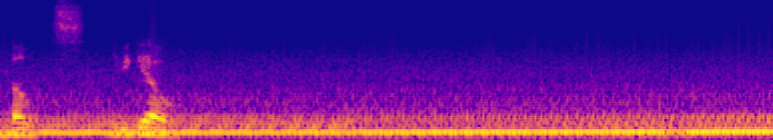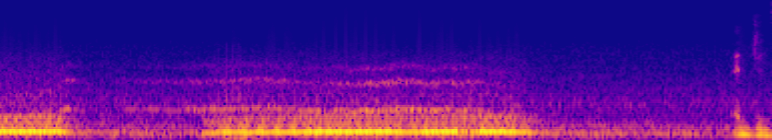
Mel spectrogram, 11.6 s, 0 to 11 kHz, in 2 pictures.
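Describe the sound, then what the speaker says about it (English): A classic American car with a 3-speed automatic drones through a racing video game, a steady low engine hum that holds, cuts out briefly and returns at a higher pitch as if shifting, with a few faint clicks. "Engine sounds good"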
